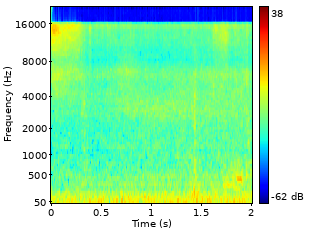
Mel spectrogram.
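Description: Steady low rumble of a four-wheel-drive vehicle's engine and tyres on a snow-covered, slippery road, heard from inside the cab.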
